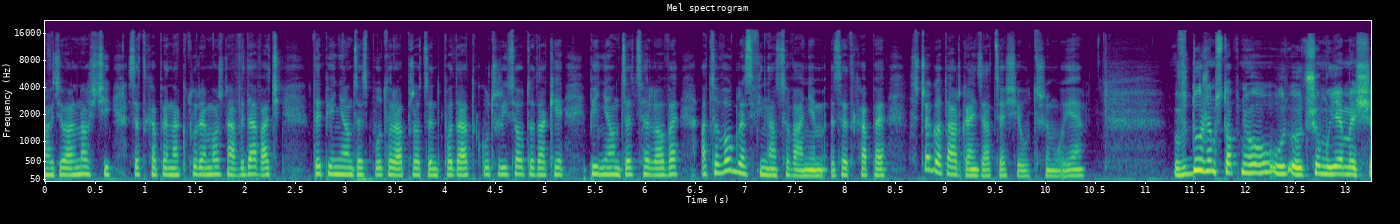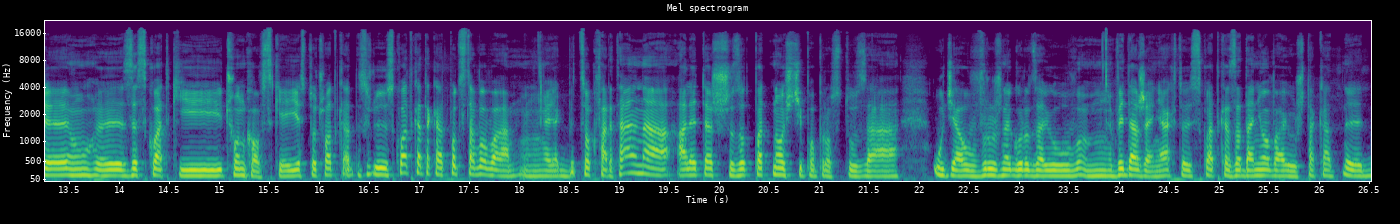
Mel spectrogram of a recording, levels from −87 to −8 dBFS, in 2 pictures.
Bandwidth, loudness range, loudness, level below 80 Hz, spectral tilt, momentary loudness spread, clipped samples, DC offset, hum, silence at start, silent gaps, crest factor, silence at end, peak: 17.5 kHz; 5 LU; -22 LUFS; -48 dBFS; -6 dB/octave; 8 LU; under 0.1%; under 0.1%; none; 0 s; none; 18 dB; 0 s; -4 dBFS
